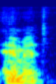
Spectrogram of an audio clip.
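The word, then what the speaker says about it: אמת: And the word is emet, if you're going to pronounce it in Hebrew.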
